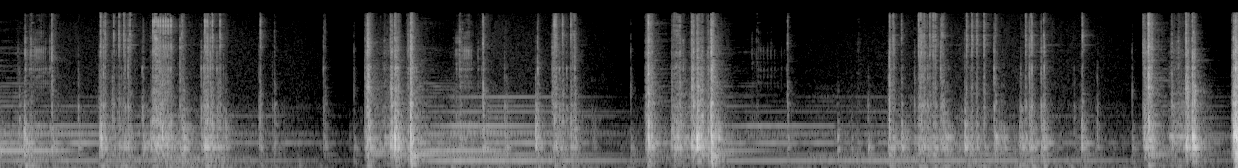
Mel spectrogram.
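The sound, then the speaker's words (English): Clicking, clacking ratchet bursts from an early hand-cranked encryption machine of the kind used by the United States in World War II, encoding a message. The bursts come in several loud clusters separated by brief pauses, with no talking. “That is the sound of one of the early primitive encryption machines that countries used, in fact, the United States used in World War II.”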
